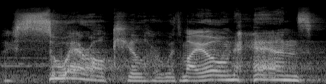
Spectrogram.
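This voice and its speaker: A proud, bitter fighter from a video game, full of scorn and defiance. The delivery is slow and dramatic with sweeping pitch, echoing over background music. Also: female voice, animated, gravelly, heavily acted. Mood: furious, scornful. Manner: dramatic, scornful, swinging from shouts to hisses. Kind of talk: scripted video game voice acting. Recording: echoey hall reverb under music.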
